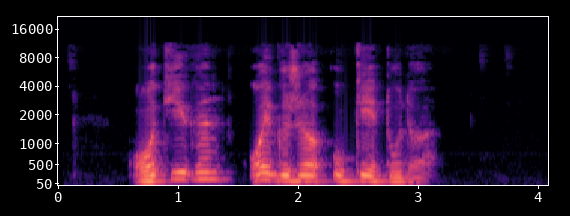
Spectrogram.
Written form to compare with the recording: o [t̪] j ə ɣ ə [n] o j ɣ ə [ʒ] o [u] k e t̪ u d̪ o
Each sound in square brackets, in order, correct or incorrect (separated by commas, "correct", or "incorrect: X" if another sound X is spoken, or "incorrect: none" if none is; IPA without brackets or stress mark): correct, correct, correct, correct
